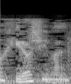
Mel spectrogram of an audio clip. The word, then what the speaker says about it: Hiroshima: Perdón, locutor, ¿cómo, por qué dijo Hiroshima? – Porque se dice así.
